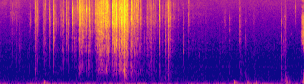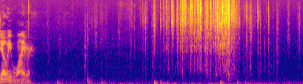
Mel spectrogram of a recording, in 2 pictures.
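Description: A foil wrapper crinkles and tears between hands.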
